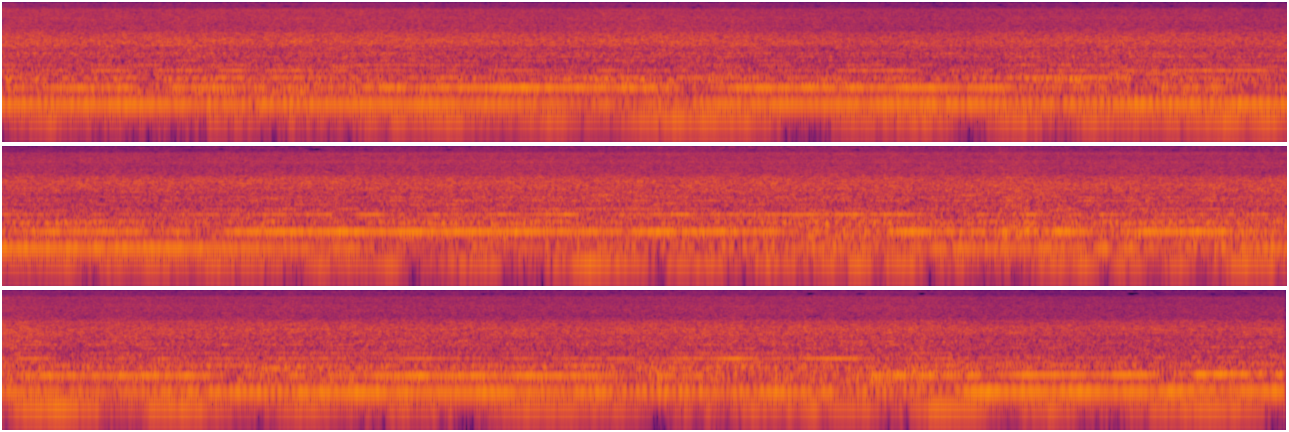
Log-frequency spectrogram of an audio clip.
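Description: Five-layer corrugated cardboard production line running: a steady, loud machinery drone with several held tones, as its motors drive the paper webs over the rollers.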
